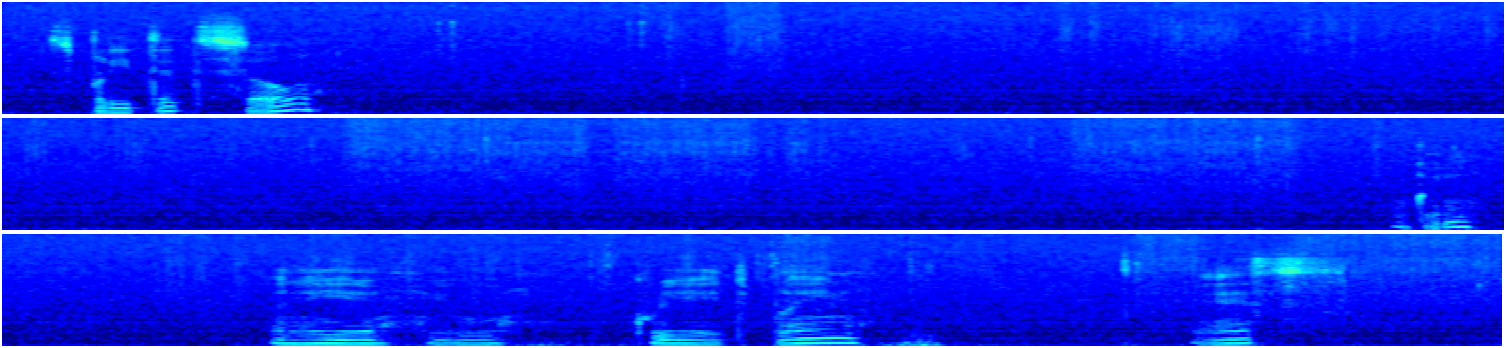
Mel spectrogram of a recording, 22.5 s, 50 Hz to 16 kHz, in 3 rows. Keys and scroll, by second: 20.7 s.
